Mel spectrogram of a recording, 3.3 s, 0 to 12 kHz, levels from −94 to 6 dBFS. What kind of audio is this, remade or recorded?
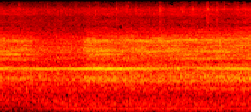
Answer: remade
